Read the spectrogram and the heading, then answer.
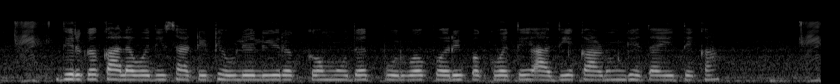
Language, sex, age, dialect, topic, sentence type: Marathi, female, 18-24, Standard Marathi, banking, question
